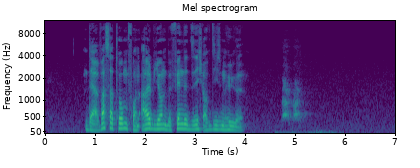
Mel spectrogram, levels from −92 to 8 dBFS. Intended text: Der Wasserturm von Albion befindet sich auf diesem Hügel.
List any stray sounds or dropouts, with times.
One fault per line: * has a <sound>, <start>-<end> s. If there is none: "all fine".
* has a bark, 4.6-6.0 s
